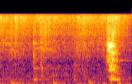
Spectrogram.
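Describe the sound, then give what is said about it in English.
The first batch of fried rice sizzles in a hot pan as it is stirred. A steady frying hiss runs throughout, with scraping stir strokes and one louder burst partway through. “So I like to fry mine in batches because it fries better, so I'll do the first half of it.”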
